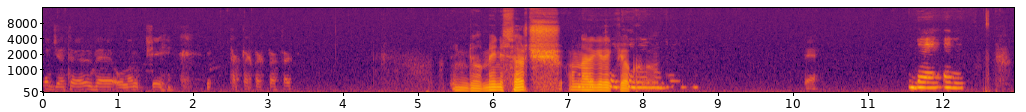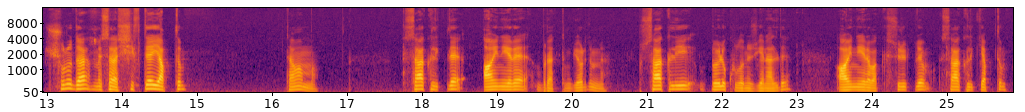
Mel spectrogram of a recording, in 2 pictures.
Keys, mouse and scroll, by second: 0.2-13.0 drag, 13.0-13.5 scroll up 2, 13.5 click, 14.1 shift+d, 18.4 scroll up 1, 18.6 middle click, 19.4 scroll up 1, 22.2 g, 23.6 g.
